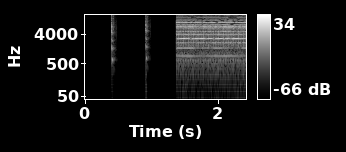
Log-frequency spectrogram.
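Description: Quiz countdown-timer sound effect: two clock ticks half a second apart, then about 1.4 s in a steady alarm-bell ring starts as the timer reaches zero.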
